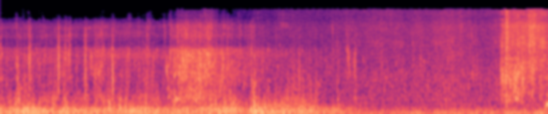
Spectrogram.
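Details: Gusty wind buffeting the microphone over lapping water and paddle-like knocks, with no animal calls.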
